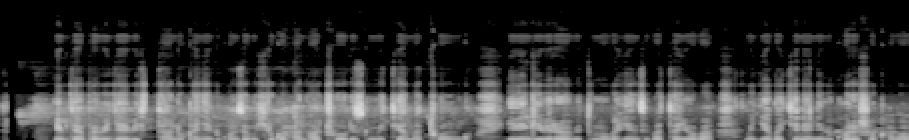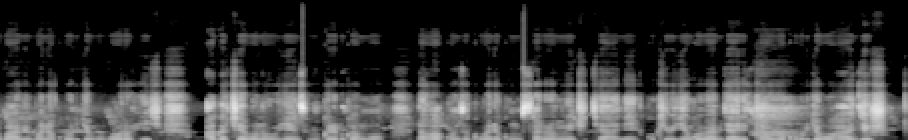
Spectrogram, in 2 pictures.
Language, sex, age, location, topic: Kinyarwanda, male, 25-35, Huye, agriculture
